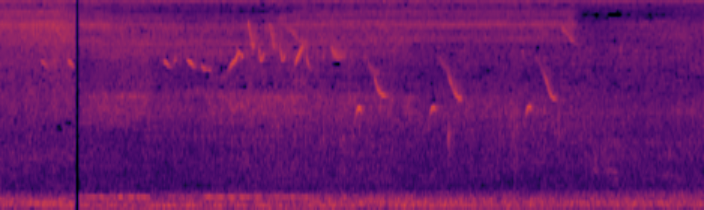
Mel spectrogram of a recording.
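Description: Birds calling with a run of short, downward-sliding whistles and chirps over a steady low rumble. The sound cuts out for an instant about a second in.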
